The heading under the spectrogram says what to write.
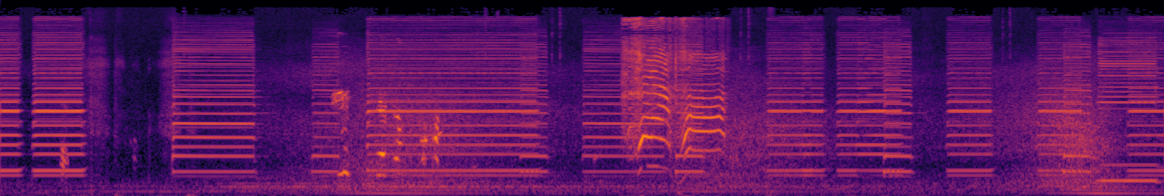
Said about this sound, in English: Hello? We are here at the library entrance. You don't hear the honking?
